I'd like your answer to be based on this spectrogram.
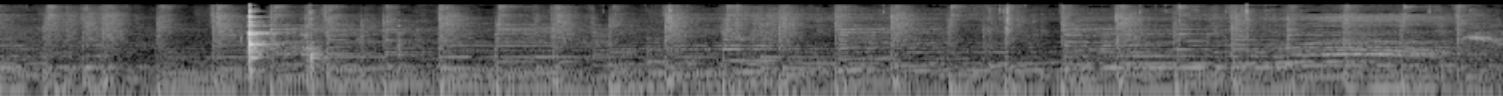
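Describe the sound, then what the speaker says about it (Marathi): Utensils clink and scrape steadily in a mixing bowl as boiling milk is worked into sponge cake batter by hand, a faint, continuous rhythm over soft background music. "आणि आता मी हे उकळतं दूध घालते."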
